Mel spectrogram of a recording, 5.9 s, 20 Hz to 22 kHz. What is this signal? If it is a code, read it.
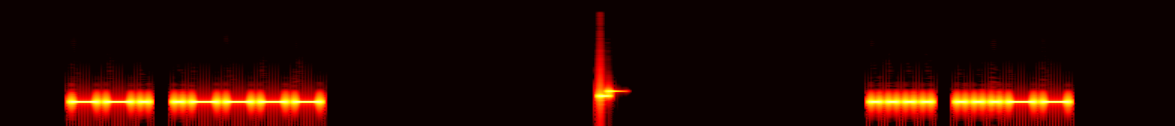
Morse code, heard as a keyed tone, about 28 wpm, 700 Hz. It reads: G 1 H 3
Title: Single-Letter Single-Number 28wpm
